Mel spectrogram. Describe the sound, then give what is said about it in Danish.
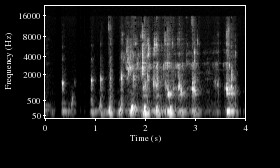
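Fino sherry, a very light sherry, glugs and splashes into glasses in a series of short bursts, a gurgling pour that pauses briefly and resumes, with soft drips between. “Imens Peter hælder op, så kan jeg jo lige fortælle, at det er jo sådan en helt lys sherry, vi skal have her”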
